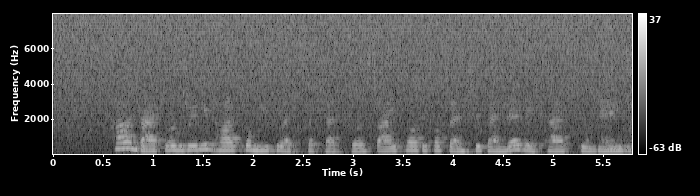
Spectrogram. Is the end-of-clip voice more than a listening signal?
Yes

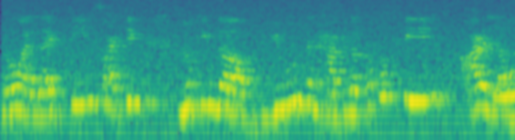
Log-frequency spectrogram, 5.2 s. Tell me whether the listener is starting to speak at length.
Yes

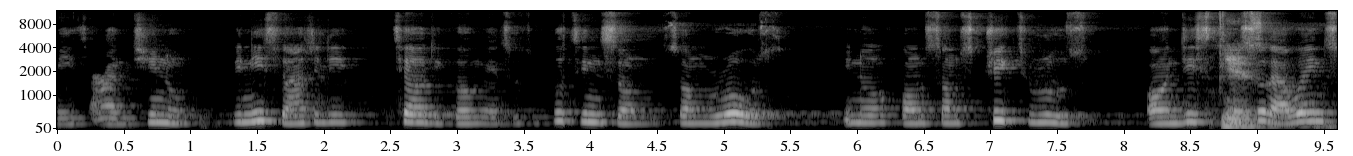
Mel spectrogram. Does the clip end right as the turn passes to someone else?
No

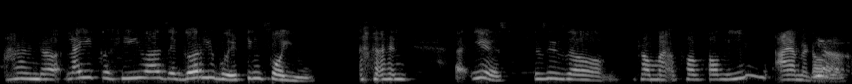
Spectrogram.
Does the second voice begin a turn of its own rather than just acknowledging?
Yes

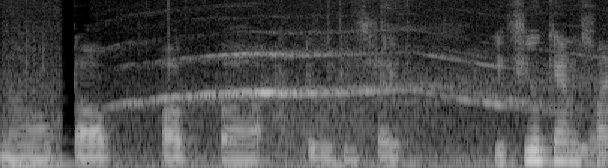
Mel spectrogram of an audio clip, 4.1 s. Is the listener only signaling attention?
Yes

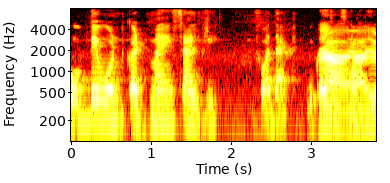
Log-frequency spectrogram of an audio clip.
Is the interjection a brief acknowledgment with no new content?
No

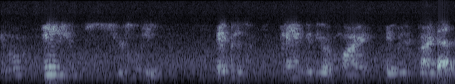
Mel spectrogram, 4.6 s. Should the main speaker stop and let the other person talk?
No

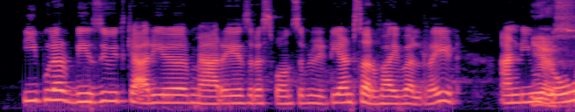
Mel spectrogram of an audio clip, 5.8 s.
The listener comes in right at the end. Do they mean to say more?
No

